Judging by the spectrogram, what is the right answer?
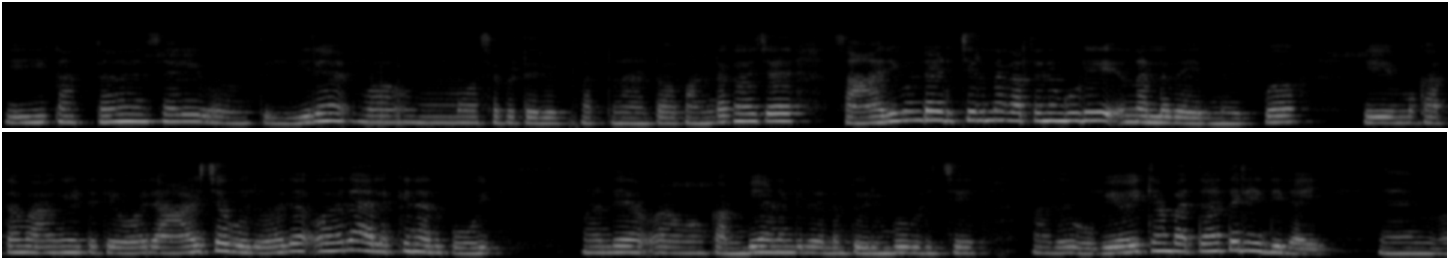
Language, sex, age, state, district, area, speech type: Malayalam, female, 60+, Kerala, Wayanad, rural, spontaneous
